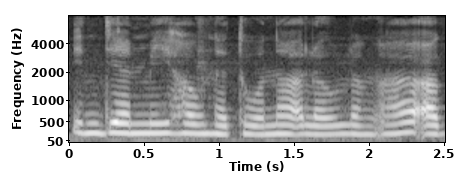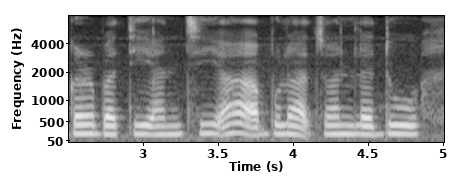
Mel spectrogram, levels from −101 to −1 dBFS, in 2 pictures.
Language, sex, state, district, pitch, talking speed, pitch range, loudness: Mizo, female, Mizoram, Aizawl, 205 Hz, 205 wpm, 200-220 Hz, -16 LUFS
